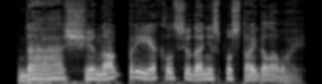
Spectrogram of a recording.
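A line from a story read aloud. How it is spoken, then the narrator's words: Muttering. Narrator (Russian): пробормотал он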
